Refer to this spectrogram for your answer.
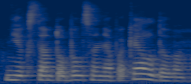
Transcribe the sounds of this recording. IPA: ˈnʲiɛks ˈtʲɛn ˈtoː ˈbɐlˠsɐ nʲɛpɐˈkʲɛlˠdɐʋɐ

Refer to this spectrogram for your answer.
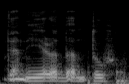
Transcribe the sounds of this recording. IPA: tʲɛn ˈiːrɐ dɐnˈtuː

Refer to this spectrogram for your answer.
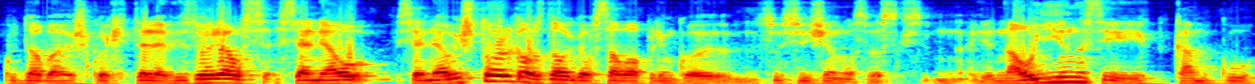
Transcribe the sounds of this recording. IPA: ˈkuː ˈdɑːˌbɐ ɪʃ ˈkuɔkʲ tʲɛlʲɛˈʋʲɪzuɔˌrʲɛʊs ˈsʲæːˌnʲɛʊ ˈsʲæːˌnʲɛʊ ɪʃ ˈtoːrˌɡɐʊs ˈdɐʊˌɡʲɛʊ ˈsɐw ˈɑːpʲlʲɪŋˌkuɔ sʊˈsʲɪʒʲeːˌnuɔs ˈʋʲeːsks ɪ ˈnɐʊjiːˌnɐs ɪ ˈkɐm ˈkuː

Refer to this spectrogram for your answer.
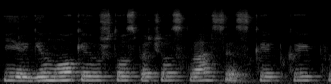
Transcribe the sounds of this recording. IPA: ˈɪrʲɡʲɪ ˈmoːkʲɛʊ ɪʃ ˈtoːs pɐˈt͡ʃʲoːs ˈklˠɑːsʲeːs ˈkɐɪp ˈkɐɪp

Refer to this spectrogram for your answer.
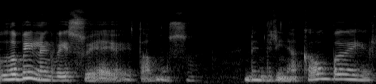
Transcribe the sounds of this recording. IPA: lˠɐˈbɐɪ lʲɛŋɡˈʋɐɪ sʊˈeːjoː ɪ ˈtɑː ˈmuːsʊ bʲɛnʲˈdʲrʲɪnʲɛ ˈkɐlˠbɐ ɪr

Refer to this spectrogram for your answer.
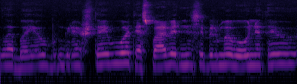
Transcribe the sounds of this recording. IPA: lˠɐˈbɐɪ ˈjɛʊ bʊ ɡrʲiɛʃˈtɐɪ ˈbuːɐ ˈtʲiɛ ˈspɑːʋʲɛdʲnʲɪs ɪ bʲɪrmɐˈʋoːnʲɛ ˈtɐɪ ˈjɛʊ

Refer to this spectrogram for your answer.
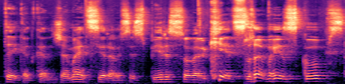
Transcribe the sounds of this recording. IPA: ˈtɐɪ ˈkɐt ˈkɐt ʒʲɛˈmɐɪtʲsʲ ˈiːrɐ ʊʃʲsʲɪˈsʲpʲiːrʲsʲ sʊʋɐlʲˈkʲiɛtʲsʲ ˈlˠɑːbɐɪ ˈskuːps

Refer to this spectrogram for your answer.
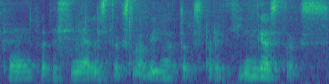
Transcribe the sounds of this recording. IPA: ˈtɐɪp oː tɐs sʲɛˈnʲæːlʲɪs ˈtoːks lˠɐˈbɐɪ nʊ ˈtoːks proːˈtʲiːŋɡɐs ˈtoːks

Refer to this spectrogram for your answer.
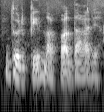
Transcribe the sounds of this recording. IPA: dʊrʲˈpʲiːnɐ pɐˈdɑːrʲɛ

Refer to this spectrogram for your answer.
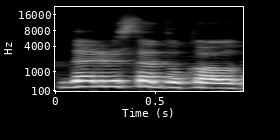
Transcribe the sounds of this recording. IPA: ˈdɐr ʋʲɪsɐˈdʊ ˈkoːlˠ

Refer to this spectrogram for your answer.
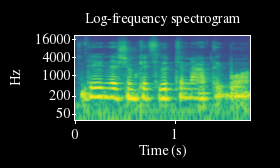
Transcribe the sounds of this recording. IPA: dʲɛˈʋʲiːnʲɛzʲdʲɛʃʲɪm kʲɛt͡sʲʋʲɪrʲˈt͡sʲɪ ˈmʲæːtɐɪ ˈbuɔ

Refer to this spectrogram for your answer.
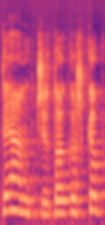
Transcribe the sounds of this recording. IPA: ˈtʲɛmpt ˈʃʲɪtoː kɐˈʃkɐp

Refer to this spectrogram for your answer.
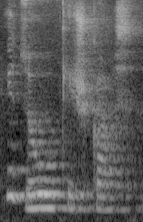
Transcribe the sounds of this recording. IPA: iː ˈd͡zuːkʲɪʃkoːs

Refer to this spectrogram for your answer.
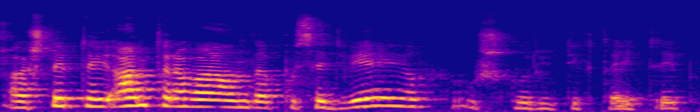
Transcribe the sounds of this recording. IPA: ɐʃ ˈtɐɪp tɐɪ ˈɐntrɐ ˈʋɑːlˠɐndɐ ˈpʊsʲɛ ˈdʲʋʲiɛjʊ ˈuːʃkʊrʲʊ tʲɪkˈtɐɪ ˈtɐɪp

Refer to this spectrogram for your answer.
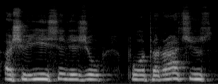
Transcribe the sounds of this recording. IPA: ˈɐʃ jɛʊ ˈjiː ɪʃʲˈsʲɪʋʲɛʒʲɛʊ poː oːpʲɛˈrɑːt͡sʲɪjoːs

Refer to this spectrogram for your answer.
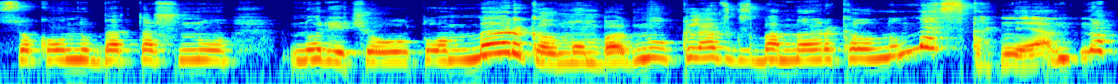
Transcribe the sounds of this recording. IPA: soːˈkɐʊ nʊ bʲɛt ɐʃ nuɔ nuɔˈrʲiɛt͡ʃʲɛʊ tuɔ ˈmʲɪrkɐlˠ mʊn bɐ nʊ klʲɛt͡sks bɐ ˈmʲɛrkɐlˠ nʊ ˈnʲæːskɐnʲæː nʊ

